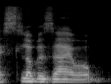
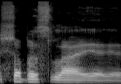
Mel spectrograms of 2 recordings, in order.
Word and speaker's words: Szoboszlai: The other guy, Slobozai, or however you pronounce it. Szoboszlai, yeah.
